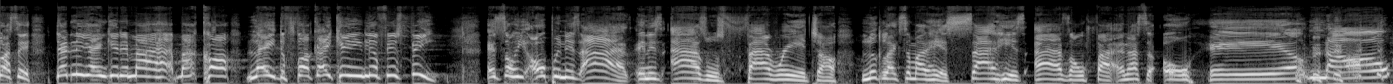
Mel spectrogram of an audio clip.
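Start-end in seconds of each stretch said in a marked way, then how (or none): 0.6-4.5 indignant refusal. Retold or imitated. Mother retells refusing to help responders. 11.6-13.9 very drawn-out, appalled exclamation; appalled refusal. Retold or imitated. Mother retells seeing son's red eyes, appalled.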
